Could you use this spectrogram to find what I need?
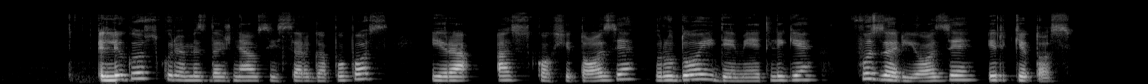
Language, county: Lithuanian, Kaunas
